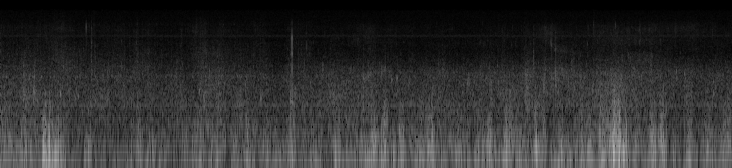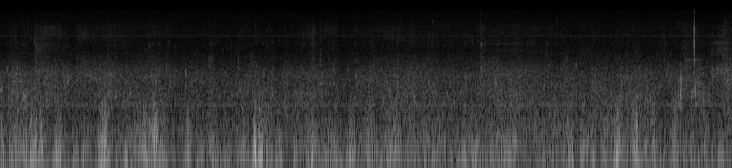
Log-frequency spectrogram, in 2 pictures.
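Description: Wildlife-watching boat cruising along a river's edge toward its mouth, its steady low hull and engine rumble mixed with wind buffeting the microphone and faint water wash, continuous with no talking.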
